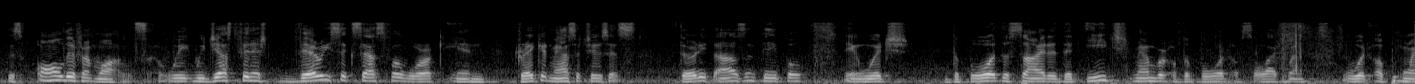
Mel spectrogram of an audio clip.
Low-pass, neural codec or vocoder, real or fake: 7.2 kHz; vocoder, 22.05 kHz, 80 mel bands, Vocos; fake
